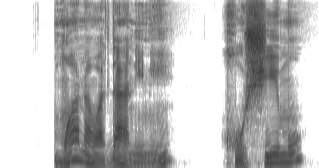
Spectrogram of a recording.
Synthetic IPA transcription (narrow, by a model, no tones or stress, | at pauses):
mwanawaɗanini | huʃimu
